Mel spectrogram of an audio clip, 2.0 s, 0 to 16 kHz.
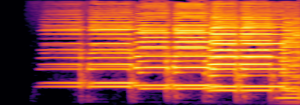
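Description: Hohner Ventura IV 120 piano accordion playing a melody of short notes on the treble keys, starting about a quarter second in. A bass note joins near the end.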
